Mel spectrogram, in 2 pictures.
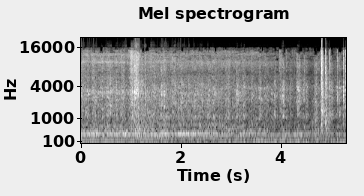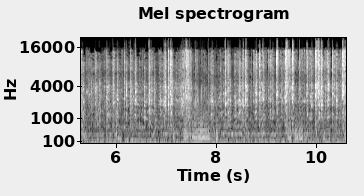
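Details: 1977 Ford F150 351M V8 lopes unevenly at idle with a ragged, stumbling beat, then revs up and settles back still rough; cause suspected, not confirmed.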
